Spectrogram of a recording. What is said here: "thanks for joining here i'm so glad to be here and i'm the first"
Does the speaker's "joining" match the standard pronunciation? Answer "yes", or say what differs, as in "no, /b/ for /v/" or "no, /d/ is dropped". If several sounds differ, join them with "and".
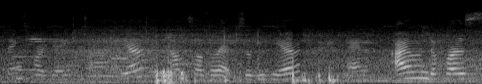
no, /n/ is dropped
